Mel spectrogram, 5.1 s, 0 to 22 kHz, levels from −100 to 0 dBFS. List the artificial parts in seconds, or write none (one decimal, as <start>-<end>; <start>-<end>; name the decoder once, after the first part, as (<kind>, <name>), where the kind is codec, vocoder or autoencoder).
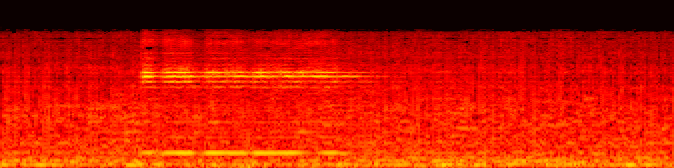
0.0-5.1 (vocoder, BigVGAN v2)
